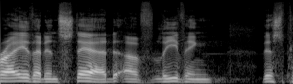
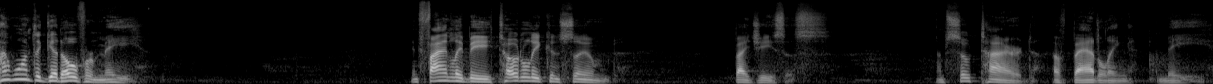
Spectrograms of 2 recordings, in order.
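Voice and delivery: imitated weary, tired voice; 2 semitones lower, 3 dB quieter than usual. Retelling a woman's reply when asked if she wanted to go home, imitating a weary voice. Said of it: "she said very wearily".

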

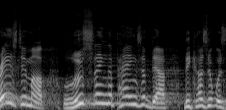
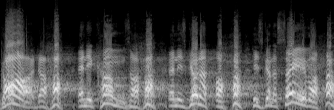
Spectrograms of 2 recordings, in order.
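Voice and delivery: very loud, hacking preacher voice, gasp-broken with "aha"s; 9 dB louder than usual. Describing preachers heard on the radio in the South, the speaker does a hacking preacher, gasping 'aha'. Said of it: "Have you ever heard the hacking preacher?".

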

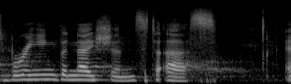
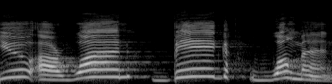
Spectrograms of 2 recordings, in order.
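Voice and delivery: mock proud, very drawn-out, pitched up; 5 semitones higher, 4 dB louder than usual. Retelling what an English student said to the speaker: imitating someone saying it proudly. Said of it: "he said very proudly".

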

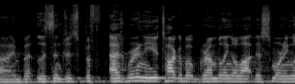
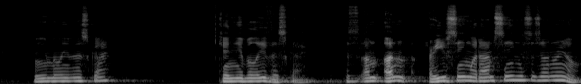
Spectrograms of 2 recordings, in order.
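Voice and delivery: hushed, half-whispered aside; 2 semitones higher, 5 dB quieter than usual. Acting out someone half-whispering to a neighbor about the preacher: imitating a hushed half-whisper. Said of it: "in a hushed whisper".

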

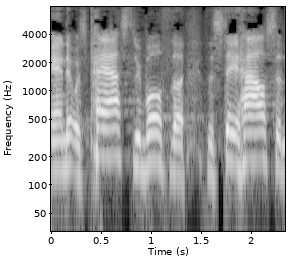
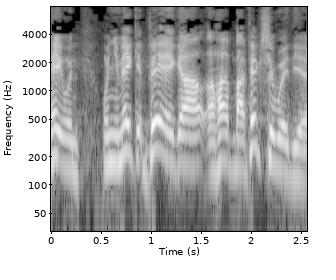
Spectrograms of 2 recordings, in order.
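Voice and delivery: plain

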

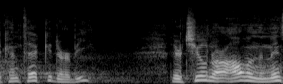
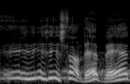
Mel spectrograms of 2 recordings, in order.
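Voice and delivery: put-on hesitant, nervous, slow, pitched-up voice; 9 semitones higher than usual. Retelling a woman's reply to her therapist, imitating a nervous reply. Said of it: "And I said nervously".

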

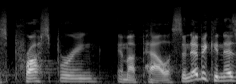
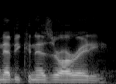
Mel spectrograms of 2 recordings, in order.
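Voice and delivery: normal talking voice

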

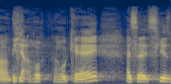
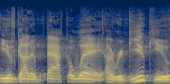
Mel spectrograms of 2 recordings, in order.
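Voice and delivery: ordinary talk, nothing marked

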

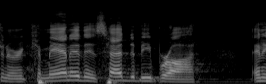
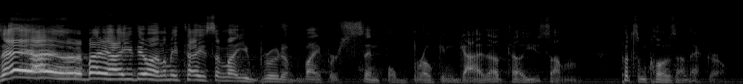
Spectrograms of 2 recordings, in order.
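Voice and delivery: swooping, animated preaching with big pitch swings; 3 semitones lower than usual. Retelling a biblical scene, acting out John preaching. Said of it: "And John comes up and goes".

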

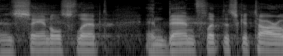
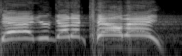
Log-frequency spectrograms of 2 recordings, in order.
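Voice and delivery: very high, very loud, shrill screaming wail; 17 dB louder than usual. Retelling a child's panic over a broken guitar: imitating Ben screaming and crying. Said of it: "he's screaming and crying and freaking out".

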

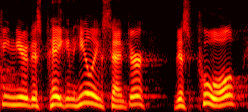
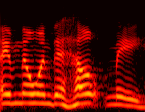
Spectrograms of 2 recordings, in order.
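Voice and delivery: put-on whine, quieter and slower; 2 semitones higher, 8 dB quieter than usual. Speaker quoting a bitter man's reply, in a mock-whiny voice. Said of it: "Sounds like a bit of a whiner".

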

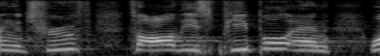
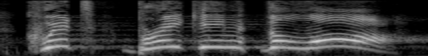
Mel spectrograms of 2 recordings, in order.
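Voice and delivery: loud, slow, high, deliberate shout; 7 semitones higher, 7 dB louder than usual. Retelling a movie scene where a lawyer answers the phone: imitating a yell. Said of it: "He picks up the phone and he yells".

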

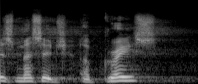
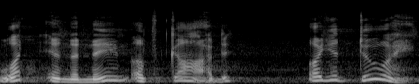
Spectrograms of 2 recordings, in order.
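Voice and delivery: put-on motherly voice, quieter; 2 semitones higher, 5 dB quieter than usual. Retelling what the speaker hears God's voice say, voicing God's mother voice. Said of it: "I hear God's mother voice saying to me".

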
